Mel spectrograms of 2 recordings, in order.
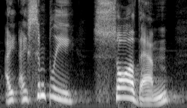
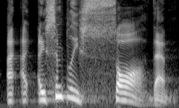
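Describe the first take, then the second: First: Slow, higher, "saw" lifted with a rise; stress on saw. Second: "simply" leaned on, falling to the end; stress on simply. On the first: Preacher repeats his point slowly so the congregation hears "saw". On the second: Preacher tells the congregation what made the difference, stressing "simply". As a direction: weigh the word "simply". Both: Shown as a demonstration. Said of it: "Pay attention to that".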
